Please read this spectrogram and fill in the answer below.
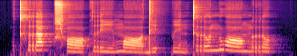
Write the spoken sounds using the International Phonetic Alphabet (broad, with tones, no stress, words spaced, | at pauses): kʰra˥˩t̚t͡ɕʰɔː˩˦kriː˩˦ mɔː˨˩di˨˩t̚ pi˩˦n tro˦˥nwɔː˧m ro˨˩k̚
